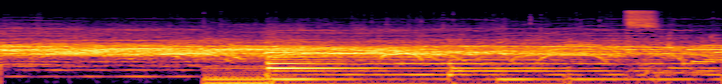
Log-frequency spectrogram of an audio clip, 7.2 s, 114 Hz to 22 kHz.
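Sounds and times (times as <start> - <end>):
large crowd shouting and cheering: 0.0 - 7.2
whoops: 0.0 - 7.2.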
